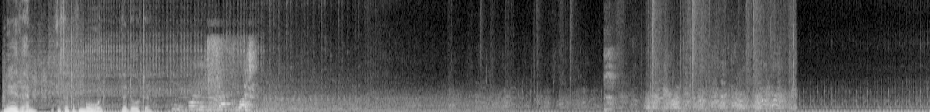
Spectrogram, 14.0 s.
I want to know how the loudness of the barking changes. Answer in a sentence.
The volume of the barking goes up.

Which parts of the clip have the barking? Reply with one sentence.
You can hear the barking from 6.7 to 12.0 s.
